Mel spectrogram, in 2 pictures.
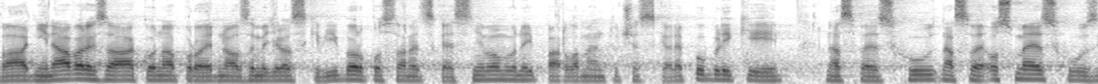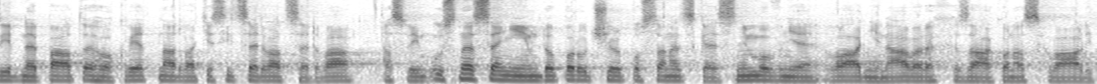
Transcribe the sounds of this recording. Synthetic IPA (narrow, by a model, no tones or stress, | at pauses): vlaːdɲiːnaːvr̩ɣzaːko̞napɾo̞jɛdnalzɛmɲɛɟɛlskiviːbo̞ɾpo̞slanɛt͡skɛːsɲɛmo̞vnɪpaɾlamɛnt̪ut͡ʃɛskɛːɾɛpublɪkɪ | naɛːunasvɛːʔo̞smɛːsxuːzɪdnɛpaːt̪ɛːɦo̞kvjɛt̪nadvacɪsiːt͡sɛdvat͡sɛddva | ʔasviːmʔusnɛsɛɲiːmdo̞po̞ɾut͡ʃɪlpo̞slanɛt͡skɛːsɲɛmo̞vɲɛvlaːdɲiːnaːvr̩xzaːko̞nasxvaːlɪt̪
